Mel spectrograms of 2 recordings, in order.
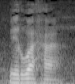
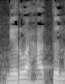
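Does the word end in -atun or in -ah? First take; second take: -ah; -atun. First: The word ends in a short -ah ending. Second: The word ends in a full -atun ending. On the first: This is the form used when pausing. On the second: This is the form used in connected speech.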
